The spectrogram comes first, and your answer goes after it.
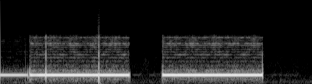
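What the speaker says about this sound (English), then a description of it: "That 555 number's busy." A telephone line gives a busy signal: two loud, steady tone bursts of about a second each, separated by a short silence, then quiet.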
